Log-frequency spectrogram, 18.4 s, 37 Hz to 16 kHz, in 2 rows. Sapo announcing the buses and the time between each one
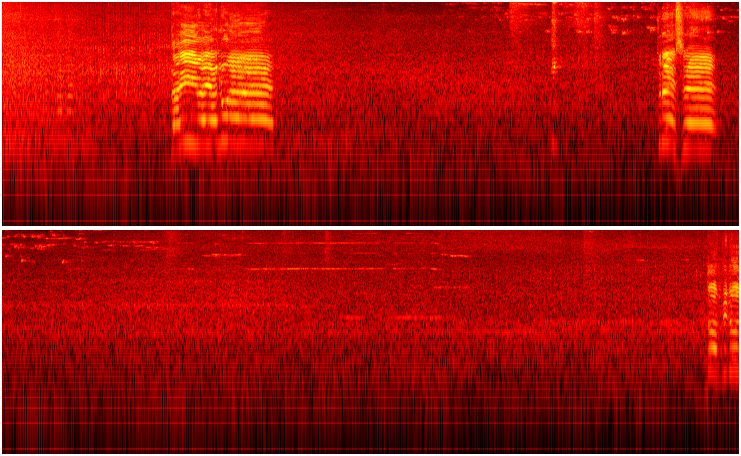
1.9 3.5, 8.1 9.1, 17.8 18.4

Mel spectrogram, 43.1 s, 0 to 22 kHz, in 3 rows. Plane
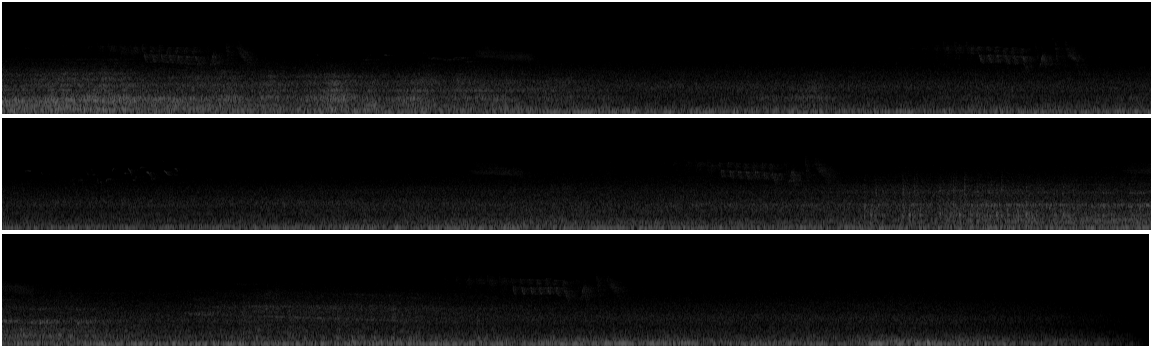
0.0 7.6

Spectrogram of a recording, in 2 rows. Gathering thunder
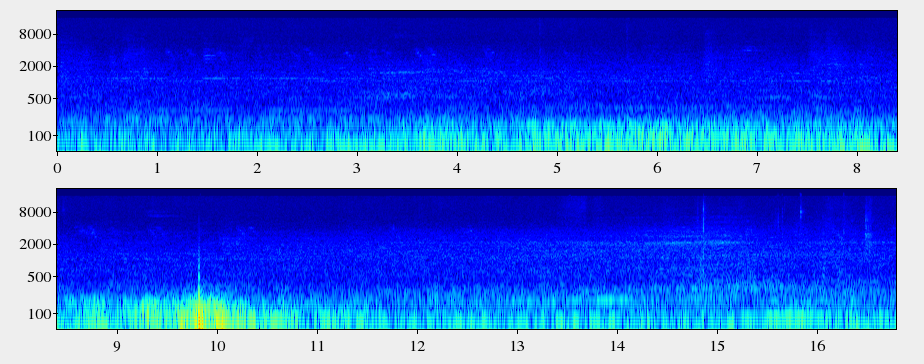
3.8 12.5

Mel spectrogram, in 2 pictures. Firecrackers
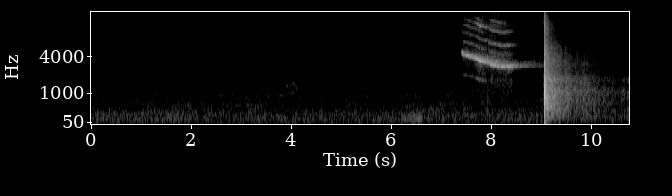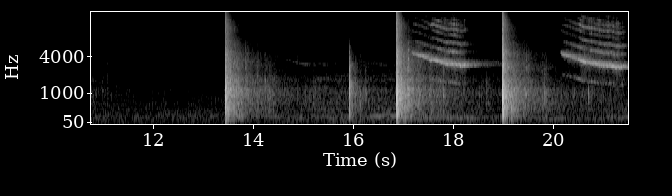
7.4 12.0, 13.4 21.5

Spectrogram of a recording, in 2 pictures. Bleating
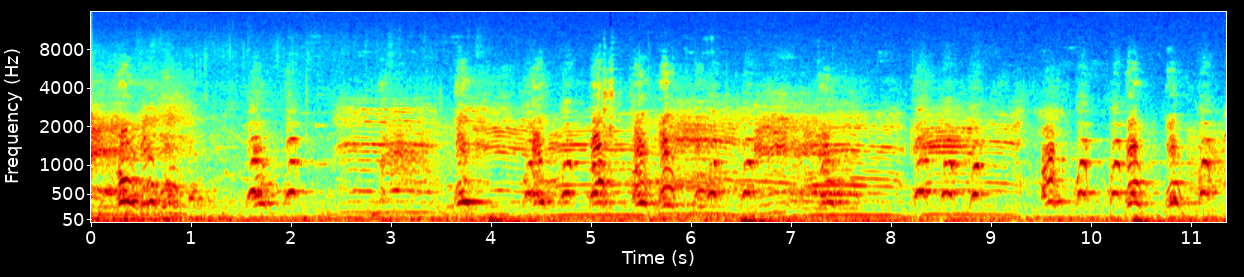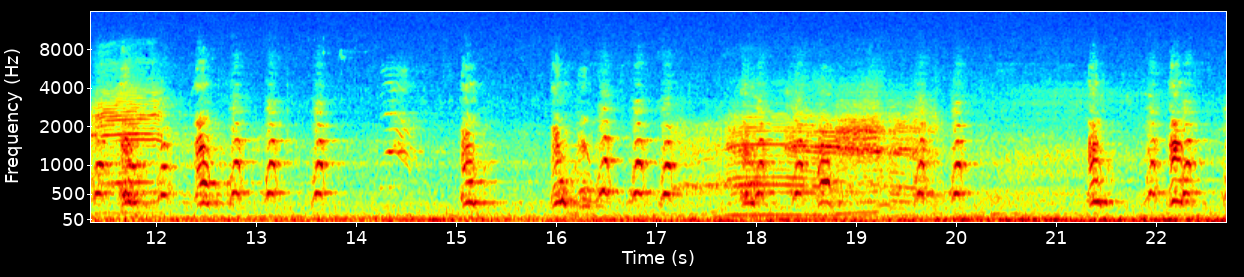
0.0 1.2, 2.4 9.4, 11.3 12.2, 17.2 19.8

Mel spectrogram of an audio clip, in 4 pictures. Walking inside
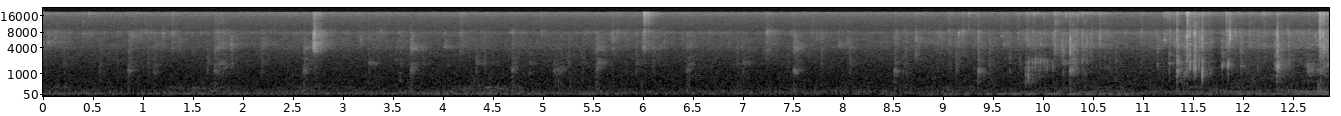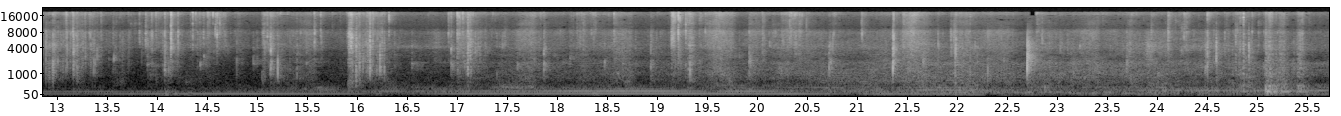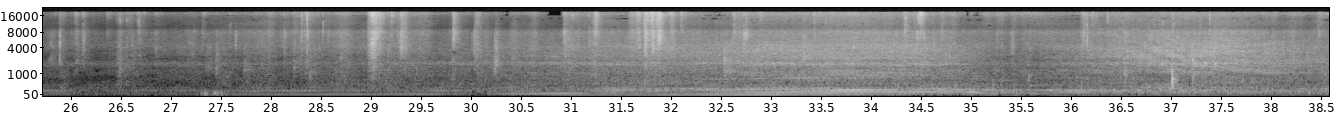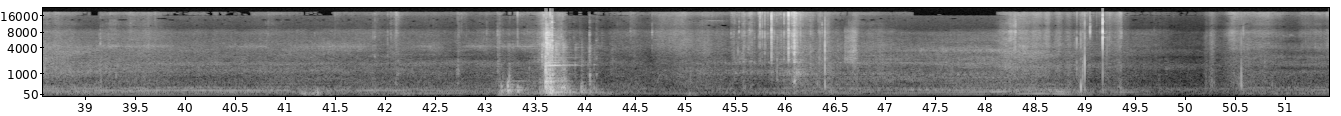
14.1 46.7

